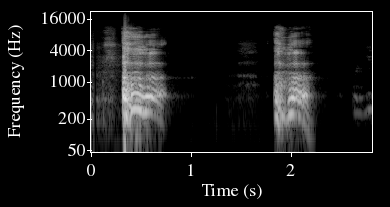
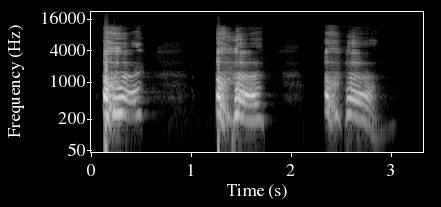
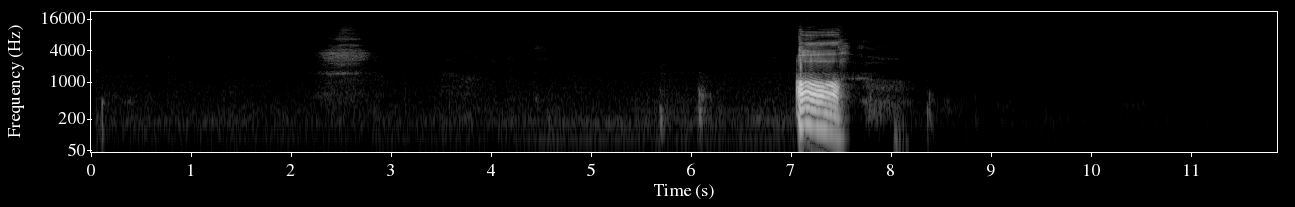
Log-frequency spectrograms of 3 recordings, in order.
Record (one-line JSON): {"cough_length": "2.8 s", "cough_amplitude": 32768, "cough_signal_mean_std_ratio": 0.39, "three_cough_length": "3.3 s", "three_cough_amplitude": 32768, "three_cough_signal_mean_std_ratio": 0.43, "exhalation_length": "11.9 s", "exhalation_amplitude": 32768, "exhalation_signal_mean_std_ratio": 0.15, "survey_phase": "beta (2021-08-13 to 2022-03-07)", "age": "45-64", "gender": "Male", "wearing_mask": "No", "symptom_none": true, "smoker_status": "Never smoked", "respiratory_condition_asthma": false, "respiratory_condition_other": false, "recruitment_source": "REACT", "submission_delay": "3 days", "covid_test_result": "Negative", "covid_test_method": "RT-qPCR", "influenza_a_test_result": "Negative", "influenza_b_test_result": "Negative"}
